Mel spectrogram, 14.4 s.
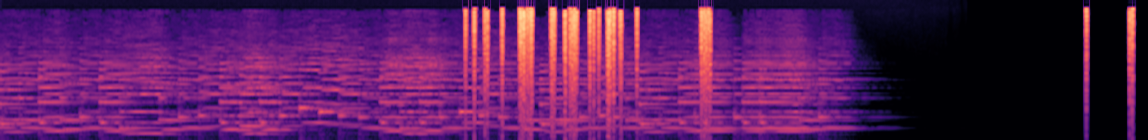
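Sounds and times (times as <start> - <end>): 
slow reel melody with thirds harmony: 0.0 - 11.1.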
